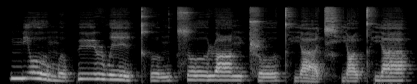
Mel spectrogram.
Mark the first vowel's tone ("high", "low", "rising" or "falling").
falling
